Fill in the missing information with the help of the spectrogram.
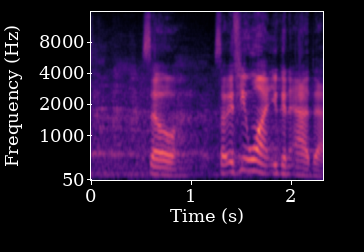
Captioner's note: laughter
